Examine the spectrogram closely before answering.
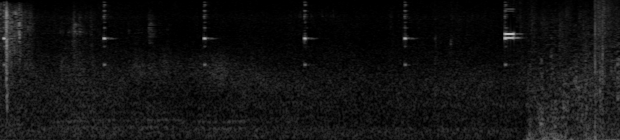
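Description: A countdown timer beeps once each second.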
